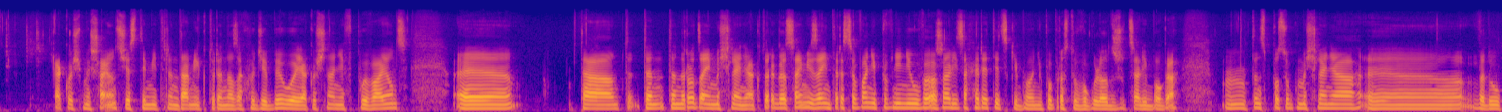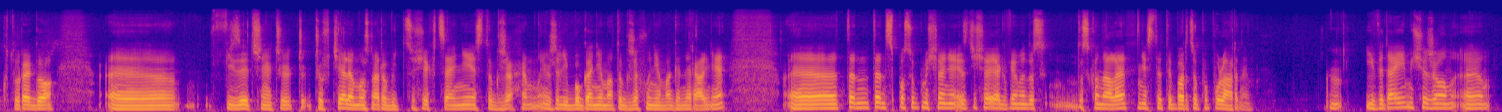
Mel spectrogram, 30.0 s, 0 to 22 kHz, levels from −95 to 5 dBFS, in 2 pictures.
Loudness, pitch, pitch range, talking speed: -20 LUFS, 140 Hz, 130-155 Hz, 165 wpm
